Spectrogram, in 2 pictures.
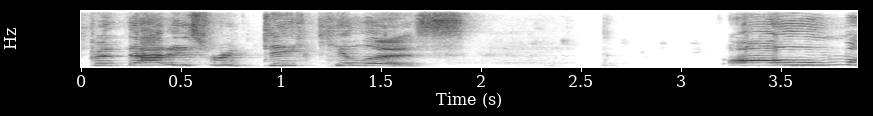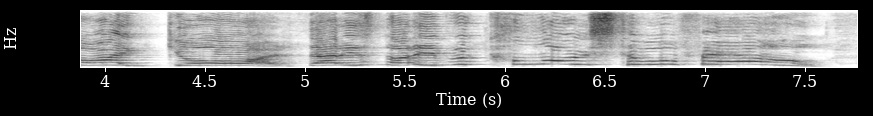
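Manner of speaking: high, loud outraged ranting; angry yelling. Real, not acted. Fan streamer still yelling about the foul, angry. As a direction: keep shouting down the call.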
